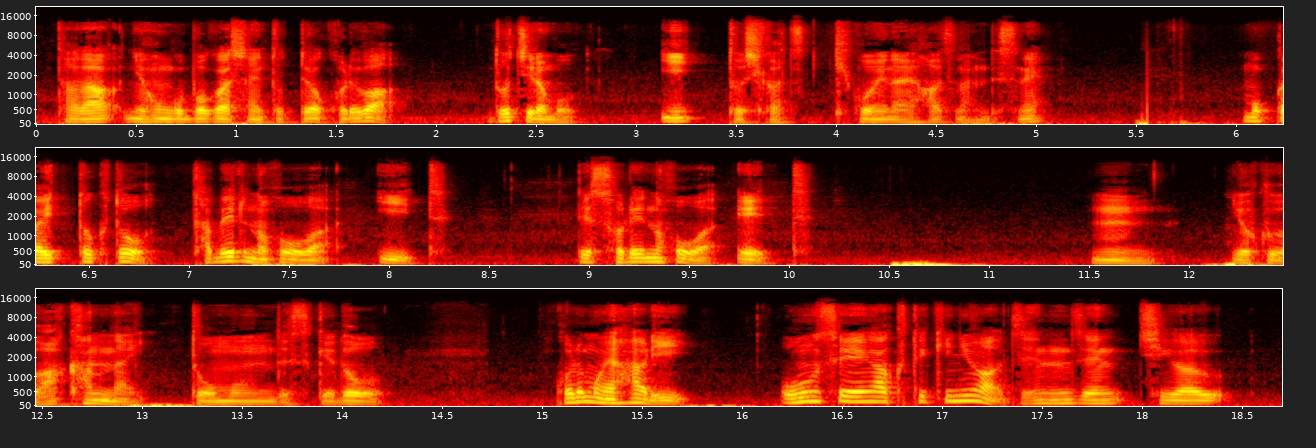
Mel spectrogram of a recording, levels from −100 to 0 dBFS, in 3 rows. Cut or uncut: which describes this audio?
uncut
